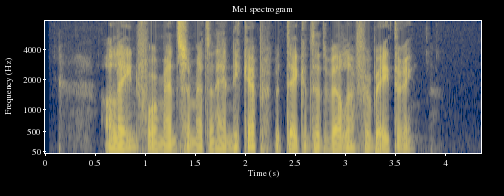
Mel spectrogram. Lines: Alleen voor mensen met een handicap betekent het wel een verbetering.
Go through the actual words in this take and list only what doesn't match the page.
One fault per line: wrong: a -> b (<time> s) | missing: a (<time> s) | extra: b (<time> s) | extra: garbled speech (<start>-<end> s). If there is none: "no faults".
no faults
